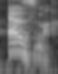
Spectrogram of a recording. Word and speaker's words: asthma: asthma, asthma.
